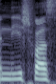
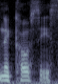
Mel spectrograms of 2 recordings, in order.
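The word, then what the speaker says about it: Niçoise: We used to have a Nichoise salad on our menu at Good Time, and people called it Nicosi.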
